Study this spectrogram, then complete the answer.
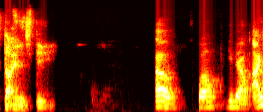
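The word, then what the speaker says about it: Dynastie: So how do you pronounce her name, Mr. Rodriguez? It's Dynasty.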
